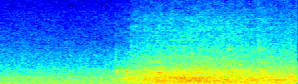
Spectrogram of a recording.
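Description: A large display panel slides along its track.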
